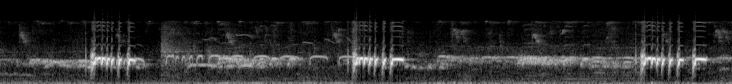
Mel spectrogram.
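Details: Local zebra dove sings to call a rival, meant to set other birds singing: three bursts of sharp clipped notes spaced about two and a half seconds apart, with long, steady, wavering coos between them.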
